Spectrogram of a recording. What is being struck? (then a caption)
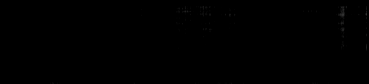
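Wooden pencil in a plastic handheld sharpener. A solid yellow wooden pencil is twisted by fingertips inside a small handheld pink plastic sharpener, the blade shaving the wood. After a faint start, two bright, hissy scraping bursts of shaving are heard, with little low end and no ring after each stroke.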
